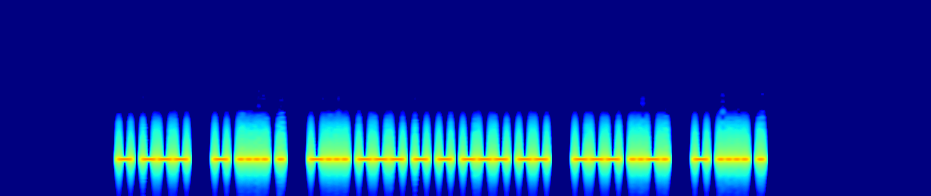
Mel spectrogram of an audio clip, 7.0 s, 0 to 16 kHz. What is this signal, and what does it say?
Morse code, heard as a keyed tone, about 40 wpm, 700 Hz. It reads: TO THE BOTTOM OF THE
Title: Sets of 5 Words 40wpm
